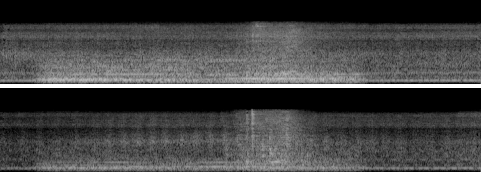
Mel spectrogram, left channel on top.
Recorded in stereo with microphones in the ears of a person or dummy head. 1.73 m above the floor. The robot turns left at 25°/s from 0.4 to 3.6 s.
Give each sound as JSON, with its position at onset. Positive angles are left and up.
{"t": 2.2, "sound": "a drawer", "side_deg": -70, "distance_m": 2.0}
